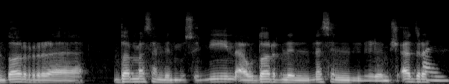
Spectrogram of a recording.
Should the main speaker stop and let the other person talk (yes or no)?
no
